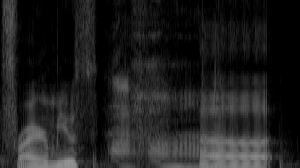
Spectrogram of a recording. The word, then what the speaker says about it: Freiermuth: Freiermuth, who I learned from the broadcast, that's how he pronounces it, Freiermuth, should be a solid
